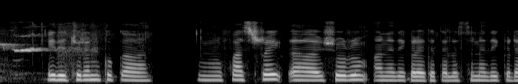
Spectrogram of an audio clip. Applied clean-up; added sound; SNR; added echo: none; none; none; none.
